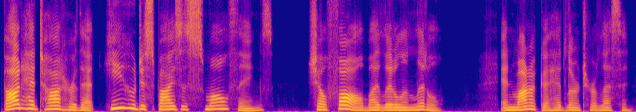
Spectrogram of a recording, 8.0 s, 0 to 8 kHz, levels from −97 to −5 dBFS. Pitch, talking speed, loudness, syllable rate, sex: 195 Hz, 165 wpm, -21 LUFS, 4.3 syllables/s, female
